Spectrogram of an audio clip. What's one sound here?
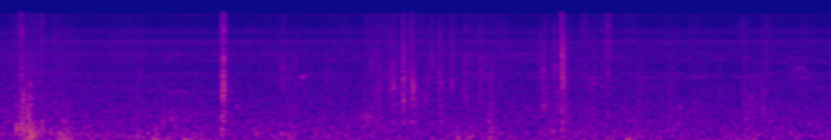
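Paper bills rustle as a hand flips through a stack.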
